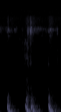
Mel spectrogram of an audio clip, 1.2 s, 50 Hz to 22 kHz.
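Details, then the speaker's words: Teaching recording: low dull heart sounds with an extra soft beat just before S1, "Tennessee" cadence; fourth heart sound (S4). "so this was like how it was tennessee so i will put that again so this 10 sound is actually the s4 and missy is s1 and s2 that is how it comes"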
